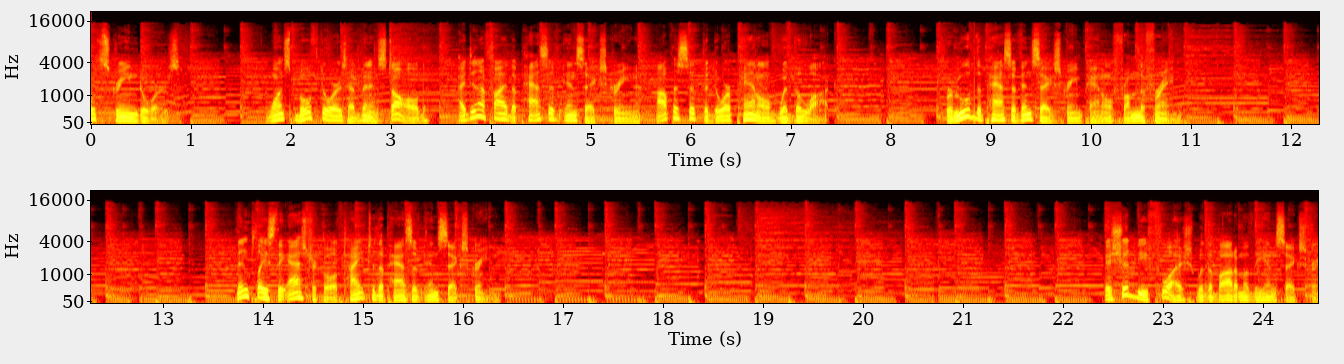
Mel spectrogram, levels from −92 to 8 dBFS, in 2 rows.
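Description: The audio has four tiny skips from overlap between stream segments, at 2.87, 4.86, 8.83 and 12.80 s, removing about 10, 7, 6 and 16 ms respectively. Overlapping timestamps on the 2 s segments lead the player to trim material that was never duplicated, so the sound jumps ahead. On a waveform each point shows an abrupt step where the trace fails to continue; a spectrogram shows a thin vertical broadband line at each time.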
